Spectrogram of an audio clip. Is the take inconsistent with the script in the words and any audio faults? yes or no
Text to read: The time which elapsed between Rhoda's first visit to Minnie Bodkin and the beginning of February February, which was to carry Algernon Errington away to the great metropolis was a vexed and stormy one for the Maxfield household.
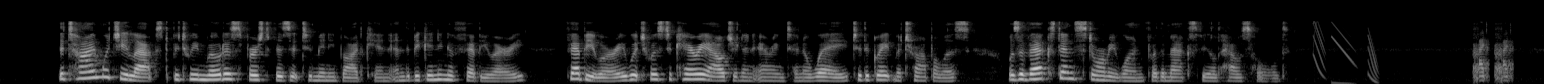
yes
